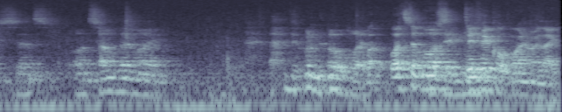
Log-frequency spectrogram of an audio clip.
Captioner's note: chuckling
